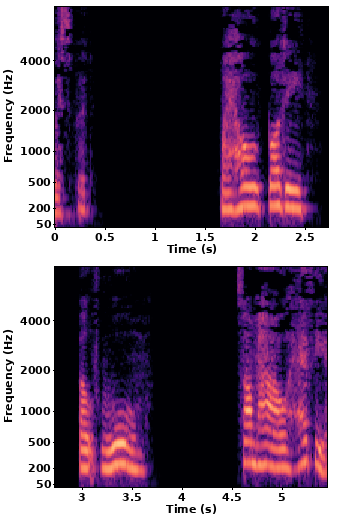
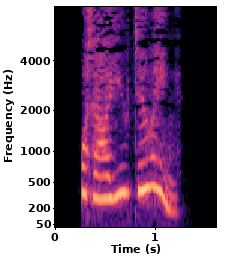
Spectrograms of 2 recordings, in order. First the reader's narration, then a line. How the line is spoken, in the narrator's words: I snapped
